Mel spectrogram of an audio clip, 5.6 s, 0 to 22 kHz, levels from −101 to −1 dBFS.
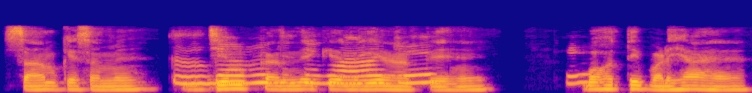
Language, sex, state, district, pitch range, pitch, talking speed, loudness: Hindi, male, Uttar Pradesh, Budaun, 110-125 Hz, 115 Hz, 140 wpm, -19 LUFS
